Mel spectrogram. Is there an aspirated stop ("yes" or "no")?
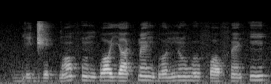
no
